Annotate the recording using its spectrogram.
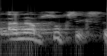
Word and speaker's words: anapsuxis: It's the word anapsuxis in the Greek. I'll spell it. A-N-A-P-S-U-X-I-S.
